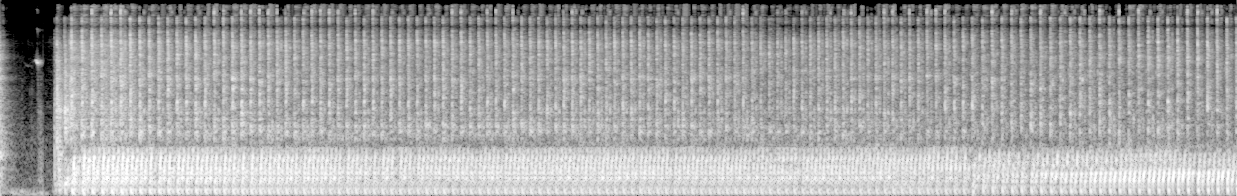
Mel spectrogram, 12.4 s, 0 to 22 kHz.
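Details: 1978 Honda CB400A Hondamatic that sat outside 10+ years with a seized engine freed: the engine catches and runs unevenly with a ragged, stumbling beat and no steady idle, smoke from the intake; carburettor springs missing.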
